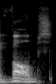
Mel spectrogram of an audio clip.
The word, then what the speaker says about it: Vobes: Dave Ford says you don't pronounce the E in Vobes. Sort of. Well, yes. Well, no, you don't. But you don't say Vobes, do you?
